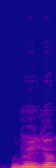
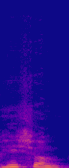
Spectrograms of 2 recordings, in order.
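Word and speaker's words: vision: নিশ্চয়ই ক্লিয়ার করলাম আপনাদেরকে যে এটা সঠিক উচ্চারণ কী হবে, সেটা হচ্ছে ভার্জন। ওকে, এরপরে হচ্ছে ভিশন মানে দৃষ্টি, ভিশন আমরা বলি ভীষণ, ভীষণ হবে না, এটা ভিশন।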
